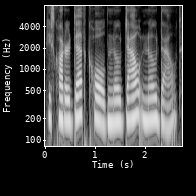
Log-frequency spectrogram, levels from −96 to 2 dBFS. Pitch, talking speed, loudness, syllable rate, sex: 185 Hz, 195 wpm, -16 LUFS, 3.4 syllables/s, female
